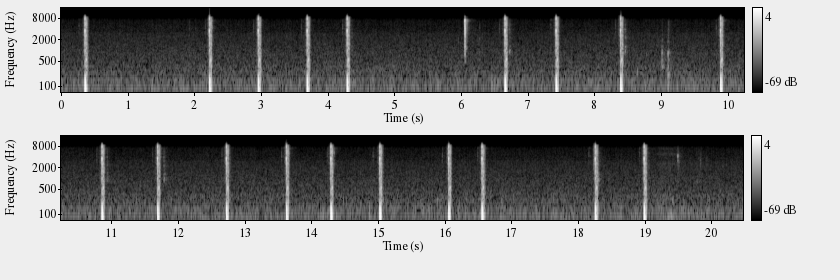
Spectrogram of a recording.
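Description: Computer mouse button clicking: about twenty sharp single clicks, spaced irregularly from half a second to about two seconds apart.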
